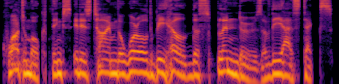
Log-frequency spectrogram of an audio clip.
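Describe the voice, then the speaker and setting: A man acting a proud, bloodthirsty Aztec emperor for a video game, with a husky voice and an imperious, boastful manner. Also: fairly high pitch, fairly bright tone, no echo, studio quality. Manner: imperious, boastful, speaking of himself in third person. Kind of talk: video game character voice lines.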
